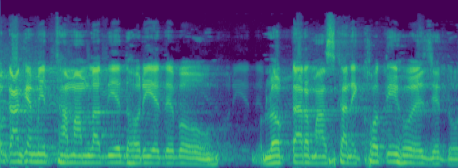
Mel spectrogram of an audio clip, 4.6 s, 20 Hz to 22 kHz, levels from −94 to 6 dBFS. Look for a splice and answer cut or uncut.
uncut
